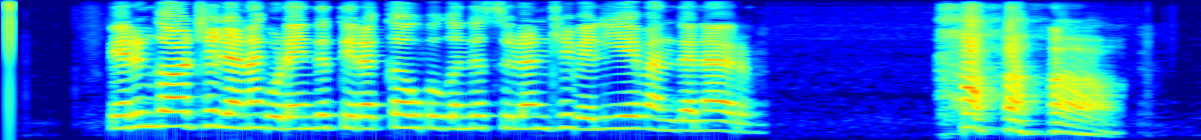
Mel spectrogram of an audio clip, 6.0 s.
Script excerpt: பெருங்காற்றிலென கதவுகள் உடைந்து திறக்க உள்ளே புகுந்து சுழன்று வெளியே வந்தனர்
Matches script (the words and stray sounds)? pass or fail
fail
